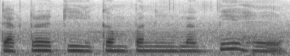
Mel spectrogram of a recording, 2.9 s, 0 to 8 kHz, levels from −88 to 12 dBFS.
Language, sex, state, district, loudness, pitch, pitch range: Hindi, female, Uttar Pradesh, Shamli, -15 LUFS, 200 Hz, 195-210 Hz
